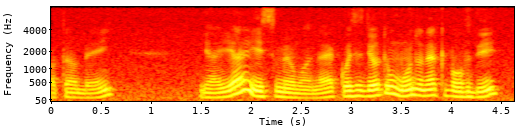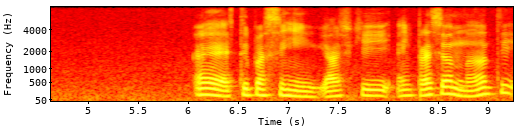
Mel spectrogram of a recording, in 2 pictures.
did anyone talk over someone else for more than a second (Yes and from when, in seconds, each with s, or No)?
No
